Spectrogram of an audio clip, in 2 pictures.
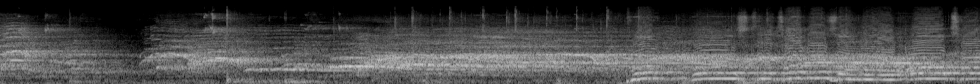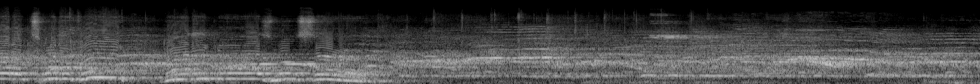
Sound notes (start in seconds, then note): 4.7 Tigers cheering; 16.2 whistle blowing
